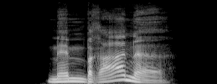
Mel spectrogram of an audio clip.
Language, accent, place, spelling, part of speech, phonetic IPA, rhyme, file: German, Germany, Berlin, Membrane, noun, [mɛmˈbʁaːnə], -aːnə, De-Membrane.ogg
- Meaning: membrane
